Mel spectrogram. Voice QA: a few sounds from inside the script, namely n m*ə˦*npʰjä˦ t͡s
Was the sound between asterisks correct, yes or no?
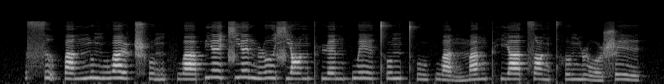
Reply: no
